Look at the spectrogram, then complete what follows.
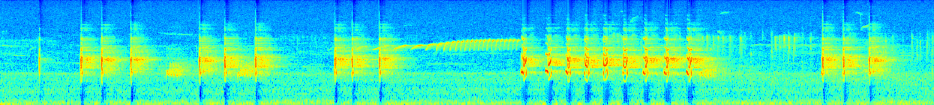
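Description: Wild-turkey yelping in five short runs of raspy notes, the longest a quicker string of about ten notes in the middle, with a thin rising trill just before that string.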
